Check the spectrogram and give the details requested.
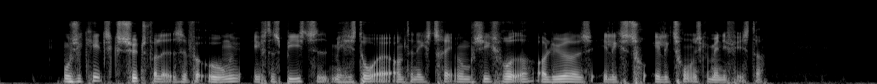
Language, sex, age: Danish, male, 18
